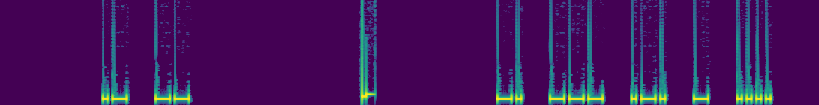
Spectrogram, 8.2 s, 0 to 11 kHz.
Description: Morse code, heard as a keyed tone, about 25 wpm, spaced as for 18 wpm, 700 Hz. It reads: AM NORTH
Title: 2x Character Spacing - Top 500 Words - 25wpm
